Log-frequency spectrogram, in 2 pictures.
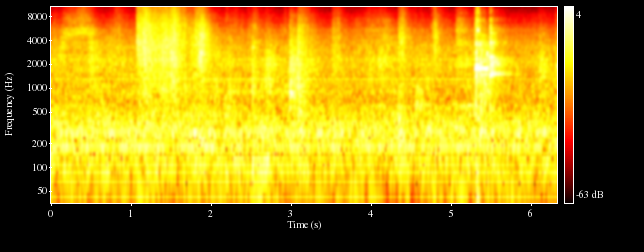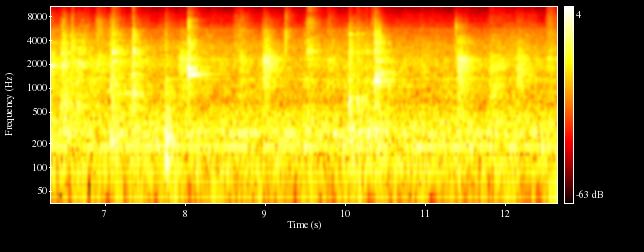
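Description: Packets rustle and items clatter nearby.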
